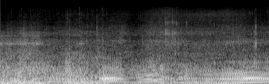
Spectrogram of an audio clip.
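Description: Muddy water splashes up from a tyre.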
